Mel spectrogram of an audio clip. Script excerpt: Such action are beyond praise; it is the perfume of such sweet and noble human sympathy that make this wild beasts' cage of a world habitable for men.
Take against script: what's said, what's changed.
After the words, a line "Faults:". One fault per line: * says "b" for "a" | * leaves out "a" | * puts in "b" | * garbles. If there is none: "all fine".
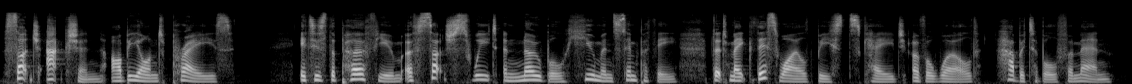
Such action are beyond praise; it is the perfume of such sweet and noble human sympathy that make this wild beasts' cage of a world habitable for men.
Faults:
all fine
